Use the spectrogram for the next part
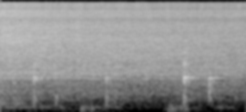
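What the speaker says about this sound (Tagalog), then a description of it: "dyan ko na rin siya iluluto sa ating pinagprituhan kanina ng hotdog" Pork adobo sizzles and fries in oil left from frying hotdogs, a steady close hiss of hot oil broken by a few soft stirring scrapes and clinks, with no talking.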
